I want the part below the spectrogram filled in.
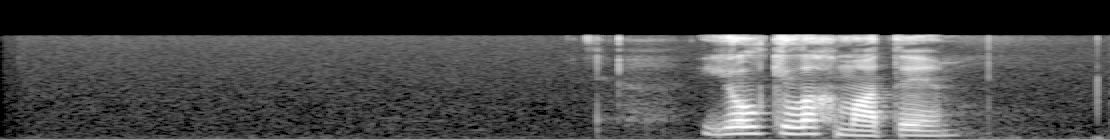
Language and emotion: Russian, neutral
